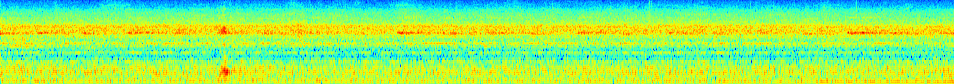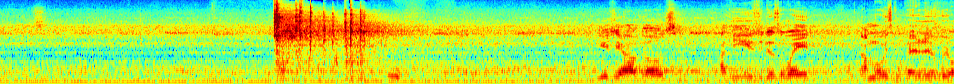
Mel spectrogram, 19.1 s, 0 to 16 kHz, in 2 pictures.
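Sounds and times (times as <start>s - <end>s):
steady background hum: 0.0s - 19.0s
barbell clanking into rack: 12.3s - 13.6s.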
